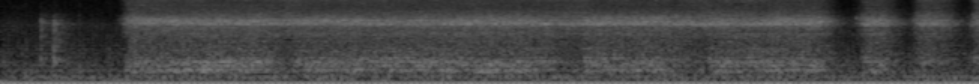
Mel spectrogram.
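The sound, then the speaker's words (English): An aerosol air freshener sprays in one steady, fairly loud hiss for about three seconds, sputtering briefly in short bursts near the end, with no talking. “Make the dog sneeze because I just used some air freshener.”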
